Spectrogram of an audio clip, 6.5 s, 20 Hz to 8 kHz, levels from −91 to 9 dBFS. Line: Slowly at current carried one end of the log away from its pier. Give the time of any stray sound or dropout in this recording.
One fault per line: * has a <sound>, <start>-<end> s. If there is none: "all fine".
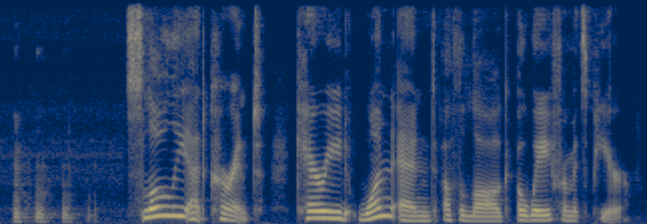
* has a laugh, 0.1-1.0 s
